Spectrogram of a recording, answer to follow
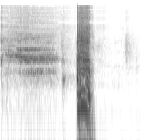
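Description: A man clearing his throat: a raspy, breathy sound for about a second, then a short, loud voiced 'ahem'.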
